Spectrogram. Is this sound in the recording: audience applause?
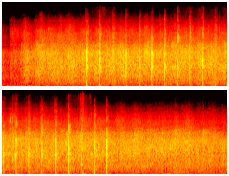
yes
